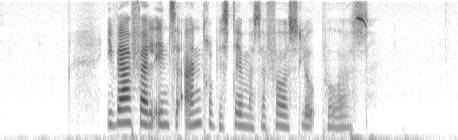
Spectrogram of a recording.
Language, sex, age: Danish, female, 29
